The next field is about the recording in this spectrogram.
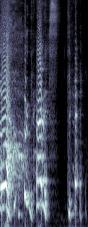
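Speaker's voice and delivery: loud, high shout through laughter. Real, not acted. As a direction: yell it out in disbelief. GM reacts to fatal roll.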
